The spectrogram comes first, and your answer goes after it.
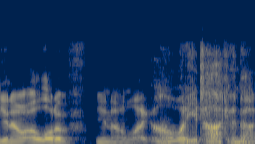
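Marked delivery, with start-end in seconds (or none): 1.5-2.5 playful villain voice. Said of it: "it was very jokery".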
